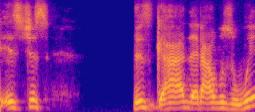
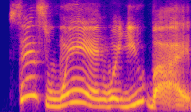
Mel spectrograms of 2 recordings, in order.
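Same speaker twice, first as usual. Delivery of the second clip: sceptical; 8 semitones higher, slower than usual. Retold or imitated. Sceptical reply to the ex.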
